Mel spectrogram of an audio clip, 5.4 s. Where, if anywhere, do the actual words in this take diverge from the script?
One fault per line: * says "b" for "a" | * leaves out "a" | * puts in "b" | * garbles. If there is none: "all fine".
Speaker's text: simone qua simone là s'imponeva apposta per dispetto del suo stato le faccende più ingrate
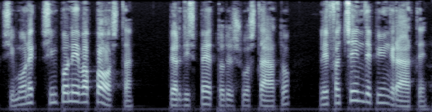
* leaves out "qua simone là"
